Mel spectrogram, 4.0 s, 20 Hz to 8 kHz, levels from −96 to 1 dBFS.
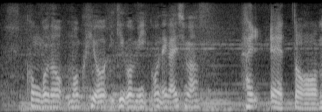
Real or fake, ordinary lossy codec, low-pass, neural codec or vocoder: real; AAC, 48 kbps; 7.2 kHz; none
